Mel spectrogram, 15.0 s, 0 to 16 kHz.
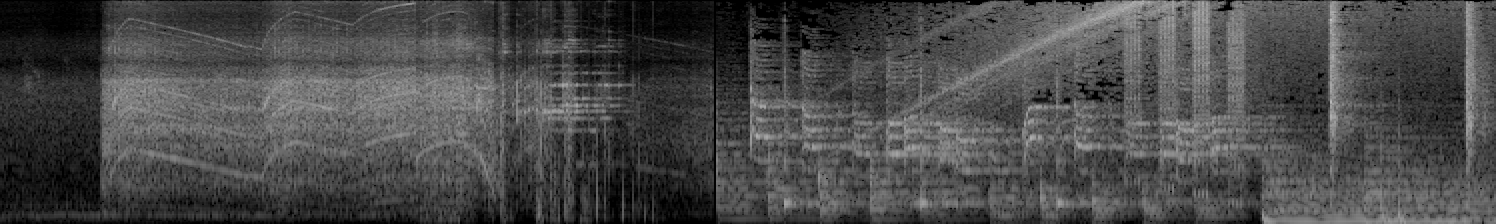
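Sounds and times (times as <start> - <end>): drill bit squealing in metal: 1.1 - 6.8.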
